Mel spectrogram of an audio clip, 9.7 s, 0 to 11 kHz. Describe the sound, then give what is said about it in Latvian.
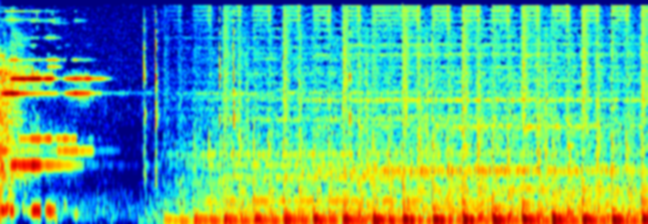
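A voting bell rings in a parliament chamber before a vote on the finance minister's proposal number 76. A brief tonal chime opens, then after a short pause a loud electric bell rattles continuously with rapid, even strikes to the end. “Lūdzu, zvanu, balsosim par 76. finanšu ministra Reira priekšlikumu.”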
